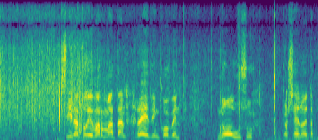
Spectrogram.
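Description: A man speaks calmly to the listener, close by, outdoors.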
